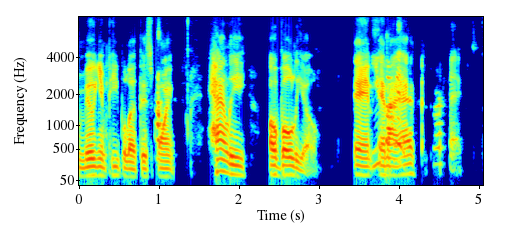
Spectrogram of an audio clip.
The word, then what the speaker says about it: Hallie Avolio: name to a million people at this point halle avolio and and i actually perfect thank you because i had mike peterano uh pronounce it for me like the first time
